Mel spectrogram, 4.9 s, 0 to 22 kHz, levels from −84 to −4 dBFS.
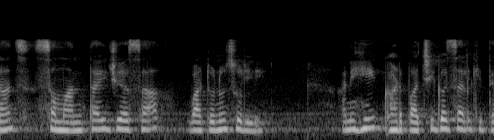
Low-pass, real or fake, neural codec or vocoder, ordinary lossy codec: none; real; none; none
